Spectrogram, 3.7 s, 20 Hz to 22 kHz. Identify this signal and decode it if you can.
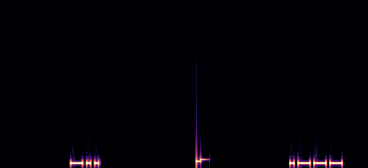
Morse code, heard as a keyed tone, about 30 wpm, 700 Hz. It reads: D J
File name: Single-Letter-Number-30wpm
